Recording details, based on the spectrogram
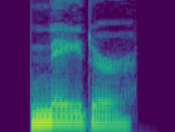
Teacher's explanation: Stress nay and keep der soft in US, dear in UK.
